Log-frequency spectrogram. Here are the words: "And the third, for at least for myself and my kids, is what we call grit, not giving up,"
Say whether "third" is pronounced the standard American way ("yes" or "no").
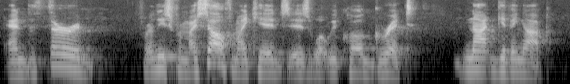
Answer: yes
